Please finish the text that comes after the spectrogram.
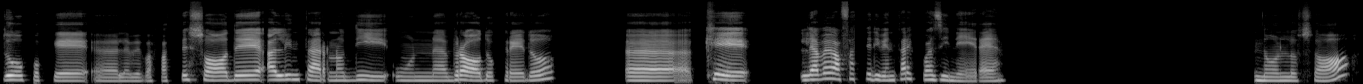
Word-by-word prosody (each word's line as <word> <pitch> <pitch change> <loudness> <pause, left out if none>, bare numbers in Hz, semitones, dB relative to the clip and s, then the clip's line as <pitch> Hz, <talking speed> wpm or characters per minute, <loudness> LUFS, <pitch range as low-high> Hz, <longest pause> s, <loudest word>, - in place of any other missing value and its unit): dopo 205 -3 +2
che, 170 -1 0
uhm, 160 0 -7
le - - -7
aveva 165 0 -8
fatte 170 +5 -6
sode 205 0 +3
all'interno 210 -3 +1
di 190 0 -3
un 180 -1 -5
brodo, 185 -2 +4
credo, 195 +9 -2 0.7
uhm, 180 -1 +3
che 195 -6 +4 0.5
le 210 +2 +3
aveva 250 +2 +5
fatte 245 0 -7
diventare 220 +5 -2
quasi 210 -2 -1
nere. 165 +1 -4 2.5
Non 175 -1 -1
lo 175 - -3
so, 175 - 0
190 Hz, 100 wpm, -23 LUFS, 180-210 Hz, 2.5 s, aveva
